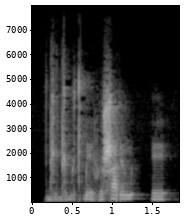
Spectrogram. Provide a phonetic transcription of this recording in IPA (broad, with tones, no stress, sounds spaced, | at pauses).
d i˨ d ɪ˦ b ʏ˦ t ɓ e˨ v ʏ˦ ʂ a˦ ɗ ʏ˦ m | e˧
